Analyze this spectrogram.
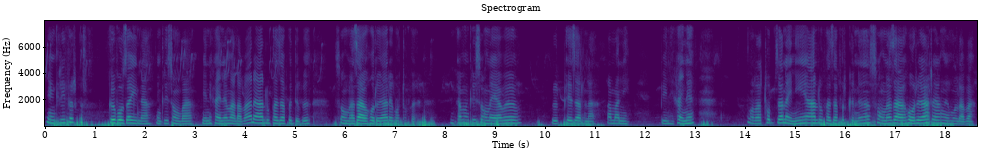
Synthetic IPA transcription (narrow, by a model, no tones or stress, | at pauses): iŋkɾipʰɯɾʰɡ̥ɯbɔzajnaiŋkɾisɔŋbabenikʰajnɯmalabaːɾɯalupʰazapʰɯɾdɯbɯ | sɔŋnazaɯɦɔɾɯaɾɯɡɔtʰɔkʰɯ̰iŋkʰamiŋkɾisɔŋnajaβɯ | ɾɯpʰezalnaamani | b̥inikʰajnɯ | ɔɾatʰɔp̚zanajnialupʰazapʰɯɾkʰɯnɯsɔŋnazaɯɦɔɾɯaɾɯaŋɯmɔlaba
